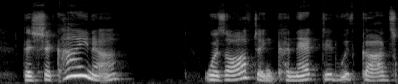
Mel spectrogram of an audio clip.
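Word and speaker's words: Shekhinah: They called it shea or the way I pronounce it shakina. The shikina was often connected with God's glory.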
